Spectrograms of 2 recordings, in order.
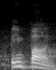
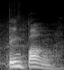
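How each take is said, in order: Both takes have the same delivery.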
